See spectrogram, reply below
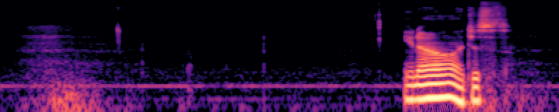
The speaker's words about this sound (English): I can double-click it again and open the layer style dialog box and hit color overlay, and I can then click on that and choose a blue color.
